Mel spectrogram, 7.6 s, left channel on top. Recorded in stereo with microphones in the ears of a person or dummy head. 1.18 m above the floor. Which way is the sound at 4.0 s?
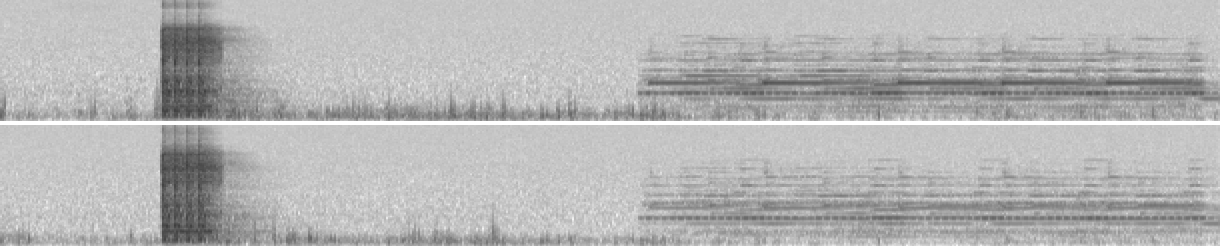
80° left.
